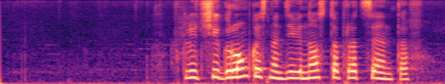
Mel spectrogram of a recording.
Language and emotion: Russian, neutral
